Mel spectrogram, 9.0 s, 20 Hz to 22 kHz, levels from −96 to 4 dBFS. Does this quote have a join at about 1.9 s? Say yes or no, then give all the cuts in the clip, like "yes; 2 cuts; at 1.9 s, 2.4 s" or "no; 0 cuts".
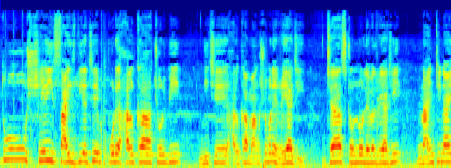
no; 0 cuts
